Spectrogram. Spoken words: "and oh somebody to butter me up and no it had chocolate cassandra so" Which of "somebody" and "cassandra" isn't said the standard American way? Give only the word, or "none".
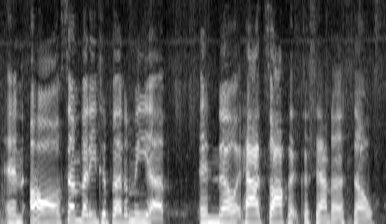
cassandra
